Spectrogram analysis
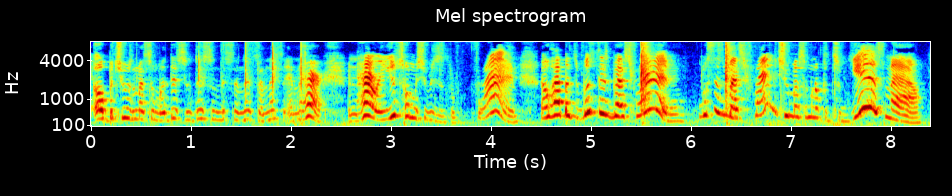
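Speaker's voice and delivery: high, loud rapid-fire accusations; going off. Retold or imitated. Girlfriend bringing up other girls to her man, going off angrily. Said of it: "I started going off".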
